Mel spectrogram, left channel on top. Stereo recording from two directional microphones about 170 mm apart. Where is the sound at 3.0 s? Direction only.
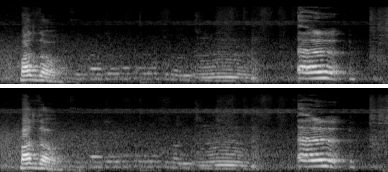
65° left (ahead or behind).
